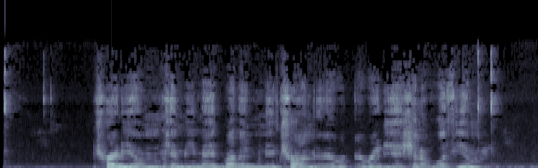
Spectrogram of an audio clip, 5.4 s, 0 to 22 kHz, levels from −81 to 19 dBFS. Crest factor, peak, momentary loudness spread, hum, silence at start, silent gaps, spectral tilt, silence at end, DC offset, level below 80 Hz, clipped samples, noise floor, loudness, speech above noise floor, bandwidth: 20 dB; 0 dBFS; 12 LU; none; 0.05 s; none; -4 dB/octave; 0 s; under 0.1%; -40 dBFS; under 0.1%; -39 dBFS; -19 LUFS; 20 dB; 16.5 kHz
